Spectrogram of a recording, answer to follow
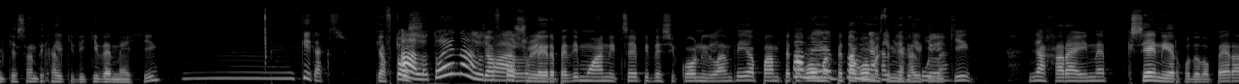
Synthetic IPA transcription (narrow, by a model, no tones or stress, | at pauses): ce̞sɐnt̪ixɐliciðiciðe̞ne̞çi | cit̪ɐkse̥ | ceɐft̪olot̪oenɐɐloeɐft̪o̞suleiɾe̞peðimuɐnit͡sepiðe̞siko̞niɾlɐnðiɐpɐmepet̪ɐɣomɐpeɐɣo̞mmɐst̪emɲɐxɐliciðici | mɲɐxɐɾɐine̞ | kse̞nieɾxond̪eðo̞pe̞ɾɐ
